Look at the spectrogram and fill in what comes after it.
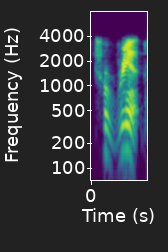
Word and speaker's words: Corinth: but he would always correct me. Corinth. It's Corinth, man. Say it right.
